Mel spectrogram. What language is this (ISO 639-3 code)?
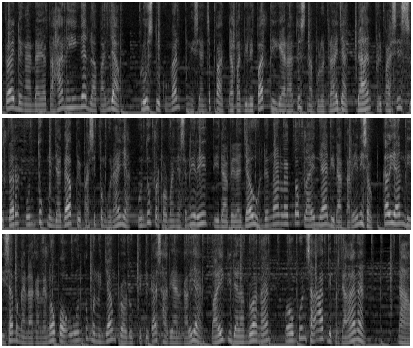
ind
